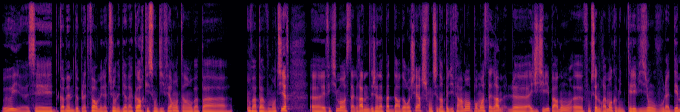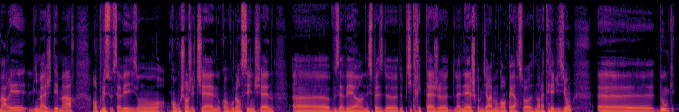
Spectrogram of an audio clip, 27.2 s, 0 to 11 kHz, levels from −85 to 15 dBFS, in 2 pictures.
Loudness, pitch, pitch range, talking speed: -26 LUFS, 120 Hz, 115-135 Hz, 205 wpm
